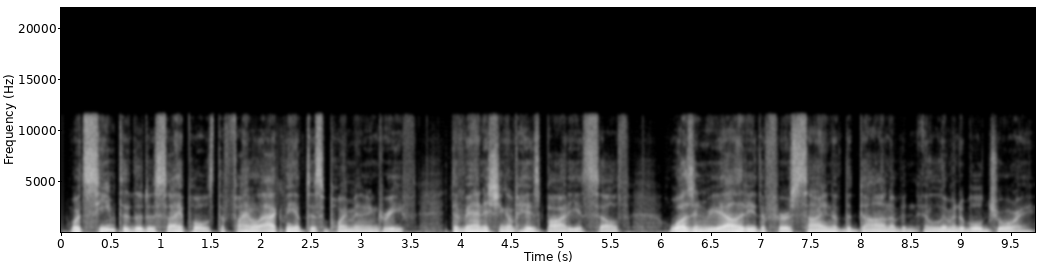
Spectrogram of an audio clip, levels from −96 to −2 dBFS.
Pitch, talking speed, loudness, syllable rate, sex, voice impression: 140 Hz, 190 wpm, -17 LUFS, 5.6 syllables/s, male, masculine, adult-like, slightly relaxed, powerful, slightly soft, slightly muffled, intellectual, calm, friendly, reassuring, slightly wild, kind, modest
